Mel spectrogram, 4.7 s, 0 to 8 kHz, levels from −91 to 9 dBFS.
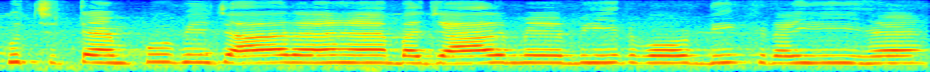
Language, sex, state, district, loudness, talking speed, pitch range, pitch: Hindi, female, Bihar, West Champaran, -13 LUFS, 165 wpm, 275-285 Hz, 280 Hz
